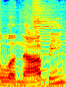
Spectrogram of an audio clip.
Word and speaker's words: Lenape: They were known as the Lenape, it's spelled L-E-N-A-P-E.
